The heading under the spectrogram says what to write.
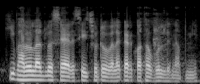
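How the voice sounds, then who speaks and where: A woman's voice: lowish voice, very fast, very noisy, natural voice. A woman voicing a cheeky young schoolboy in a comedy cartoon, glib and pleading with excuses. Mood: confidently silly. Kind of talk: Bengali comedy cartoon dub.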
